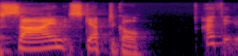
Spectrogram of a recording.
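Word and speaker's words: sine: Pronounced it sin instead of sign.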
